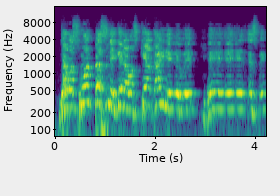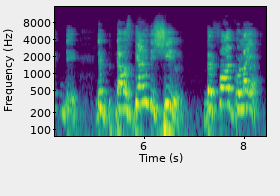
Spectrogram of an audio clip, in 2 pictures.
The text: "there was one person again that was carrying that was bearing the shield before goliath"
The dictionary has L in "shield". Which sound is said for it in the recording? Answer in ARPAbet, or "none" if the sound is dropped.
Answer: L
